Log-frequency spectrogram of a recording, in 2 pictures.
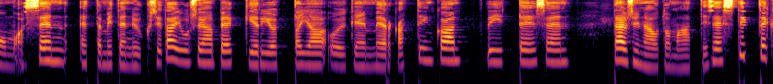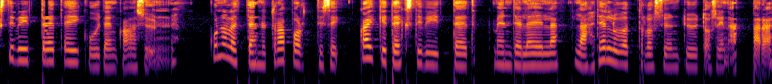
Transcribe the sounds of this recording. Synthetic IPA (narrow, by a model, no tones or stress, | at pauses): uːmːṵɑ̰ssenet̪ːæmit̪enyksit̪ɑjuseɑmpekkirjot̪ːɑjɑːʔoikeːmmerkɑt̪ːiːŋkɑːn | ʋiːt̪ːeːseːn | t̪æysinɑut̪omɑːt̪ːisest̪it̪e̞kst̪iʋiːt̪ːeːt̪eikuit̪eŋkɑːnsy̰nːykunolet̪t̪ːehnyt̪rɑport̪ːisikɑjkːit̪ekst̪iʋiːt̪ːeːt̪mend̪eleilːælæhdelːuot̪ːelosynt̪yːt̪osinæ̰pːæ̰ɾæ̰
